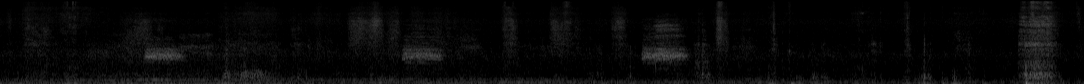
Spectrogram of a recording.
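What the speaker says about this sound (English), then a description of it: "Very excitable bird out there." An excitable bird calls outdoors, giving several separate caw-like cries spaced a few seconds apart, moderately distant, over a low steady background hum.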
